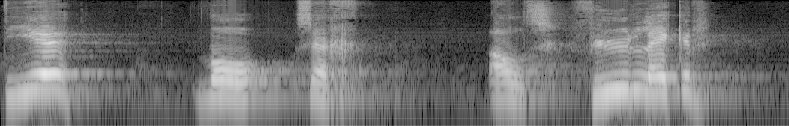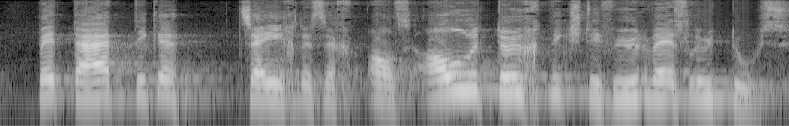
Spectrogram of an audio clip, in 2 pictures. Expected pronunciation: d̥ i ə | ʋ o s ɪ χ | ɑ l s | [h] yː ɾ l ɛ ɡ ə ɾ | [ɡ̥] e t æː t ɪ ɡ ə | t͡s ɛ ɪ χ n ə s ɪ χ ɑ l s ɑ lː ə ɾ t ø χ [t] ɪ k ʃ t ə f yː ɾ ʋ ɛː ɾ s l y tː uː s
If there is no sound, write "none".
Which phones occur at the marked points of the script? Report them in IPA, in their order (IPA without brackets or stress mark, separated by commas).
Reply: f, b̥, t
